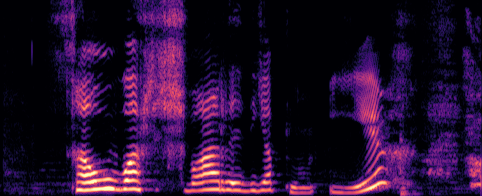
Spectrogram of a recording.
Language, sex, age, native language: Icelandic, female, 9, Icelandic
